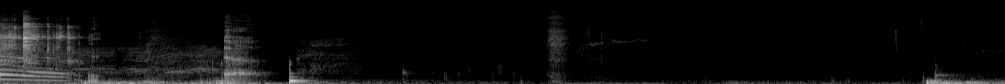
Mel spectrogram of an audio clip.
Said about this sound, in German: Lassen Sie uns anstoßen vor Auf die Fungokalypse!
